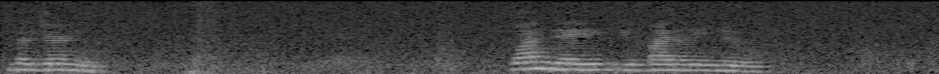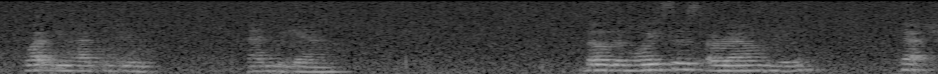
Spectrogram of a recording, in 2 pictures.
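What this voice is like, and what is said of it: American accent, reading aloud. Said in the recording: “read with this nice American accent”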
